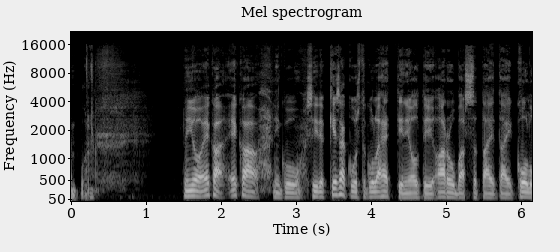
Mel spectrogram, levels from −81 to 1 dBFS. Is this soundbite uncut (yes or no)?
yes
